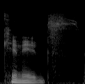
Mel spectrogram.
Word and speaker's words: Knids: That's K-N-I-D-S, but it's definitely pronounced Canids.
